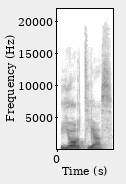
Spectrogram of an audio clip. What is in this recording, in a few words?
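"ёртъяс", Komi, female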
